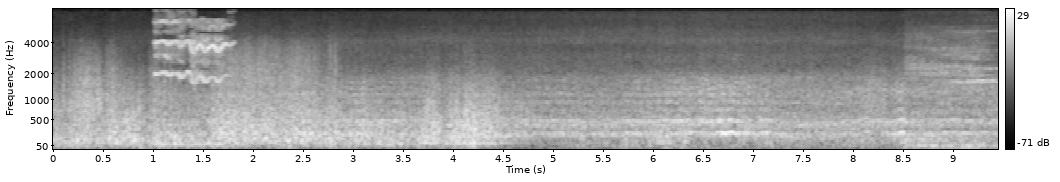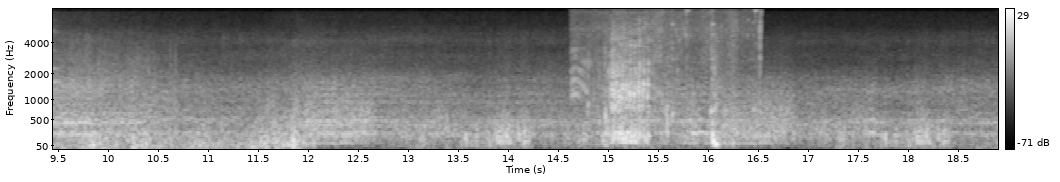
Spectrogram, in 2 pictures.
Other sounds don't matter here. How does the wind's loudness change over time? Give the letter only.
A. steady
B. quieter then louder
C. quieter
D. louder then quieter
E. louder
C.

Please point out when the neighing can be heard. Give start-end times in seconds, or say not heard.
1.0-1.9, 8.5-9.6, 14.6-16.6.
